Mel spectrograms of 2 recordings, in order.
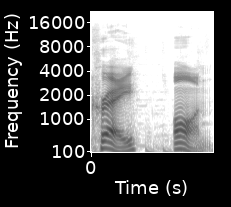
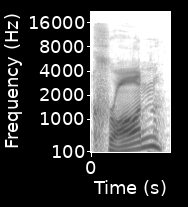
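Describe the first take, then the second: First: The word is said as two syllables. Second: The word is said as one syllable. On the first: The speaker calls it right. "It has to be cray, on" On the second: The speaker calls it wrong. "That would be one syllable though"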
